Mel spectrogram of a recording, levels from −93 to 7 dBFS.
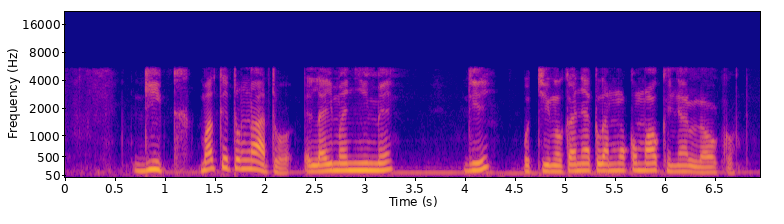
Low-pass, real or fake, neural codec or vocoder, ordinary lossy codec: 5.4 kHz; fake; codec, 16 kHz, 2 kbps, FunCodec, trained on Chinese and English, 25 frames a second; none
